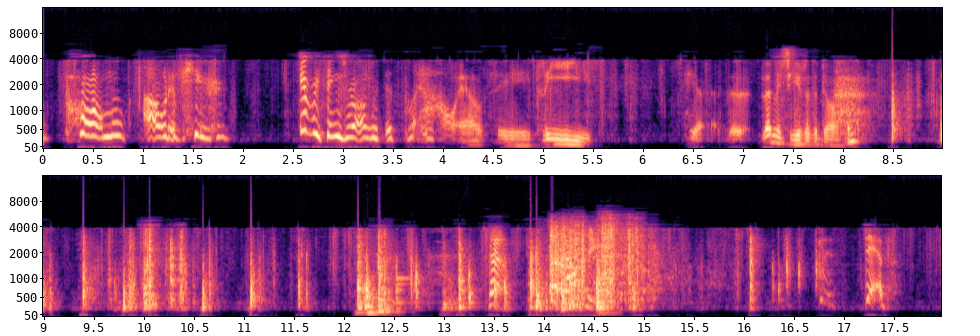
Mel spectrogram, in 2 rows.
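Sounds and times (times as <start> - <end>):
speech: 0.0 - 1.9, 2.6 - 5.6, 6.4 - 8.4
wooden knocks and creaks: 8.5 - 15.2
foot breaking through a wooden step: 8.5 - 15.4
scraping, rattling debris: 12.0 - 16.7.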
